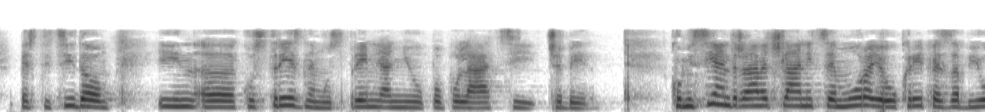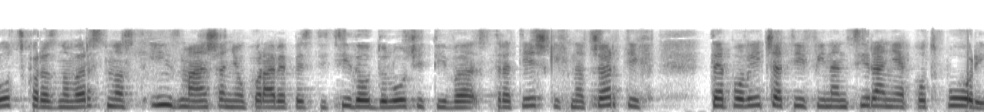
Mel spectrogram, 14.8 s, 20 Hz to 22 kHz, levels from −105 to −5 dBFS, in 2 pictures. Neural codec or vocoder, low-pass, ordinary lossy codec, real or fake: none; 7.2 kHz; AAC, 32 kbps; real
